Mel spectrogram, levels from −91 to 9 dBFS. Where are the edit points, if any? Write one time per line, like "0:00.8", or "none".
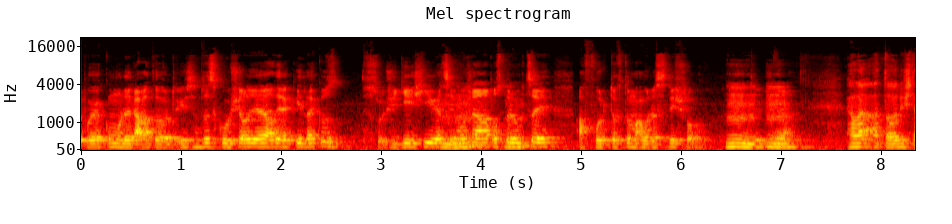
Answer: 0:02.7
0:04.9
